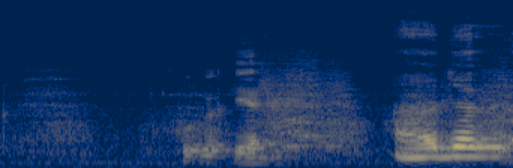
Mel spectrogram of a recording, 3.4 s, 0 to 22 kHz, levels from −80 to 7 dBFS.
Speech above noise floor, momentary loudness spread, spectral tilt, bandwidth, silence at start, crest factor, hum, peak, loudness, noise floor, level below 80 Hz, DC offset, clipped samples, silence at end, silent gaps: 34 dB; 23 LU; -6.5 dB/octave; 17.5 kHz; 1.2 s; 20 dB; none; -12 dBFS; -29 LUFS; -62 dBFS; -78 dBFS; under 0.1%; under 0.1%; 0 s; none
